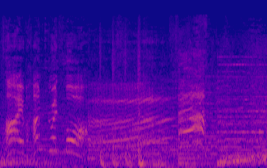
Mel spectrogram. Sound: battle cry

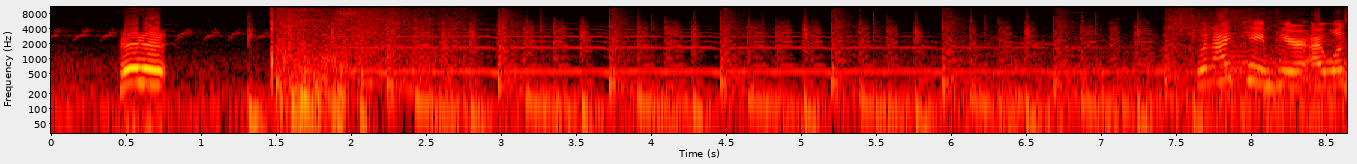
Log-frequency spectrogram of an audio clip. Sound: splash, music

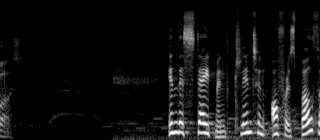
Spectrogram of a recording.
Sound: cheers, applause

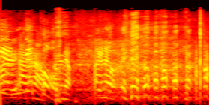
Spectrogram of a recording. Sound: laughter

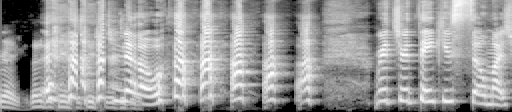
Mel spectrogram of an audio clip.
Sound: laughs

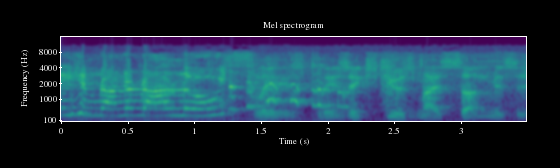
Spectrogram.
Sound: Audrey giggling

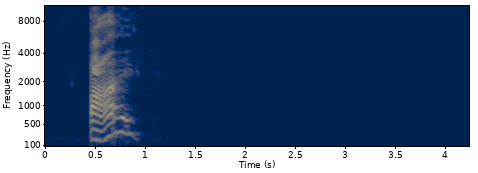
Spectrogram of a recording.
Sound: silence

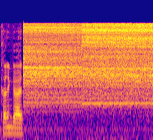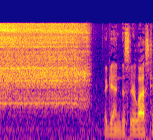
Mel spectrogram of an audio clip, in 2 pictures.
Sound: drilling sound

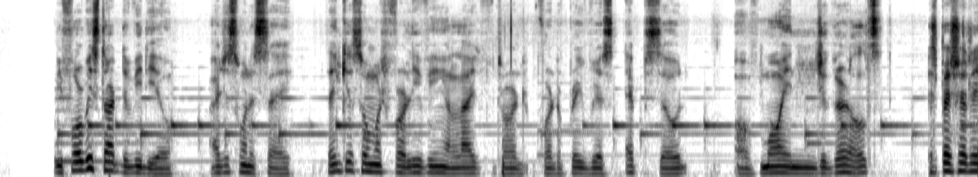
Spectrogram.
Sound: stuttering

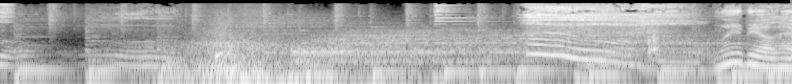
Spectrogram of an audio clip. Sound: sighing loudly

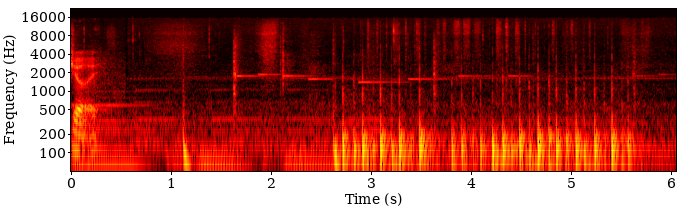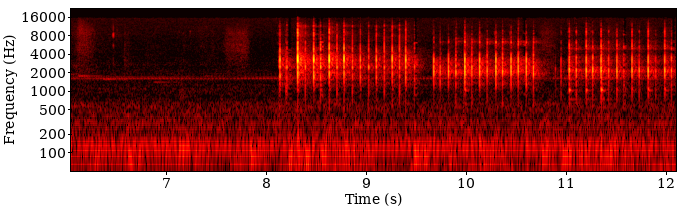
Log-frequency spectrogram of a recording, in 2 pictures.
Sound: epic Typing Sounds

